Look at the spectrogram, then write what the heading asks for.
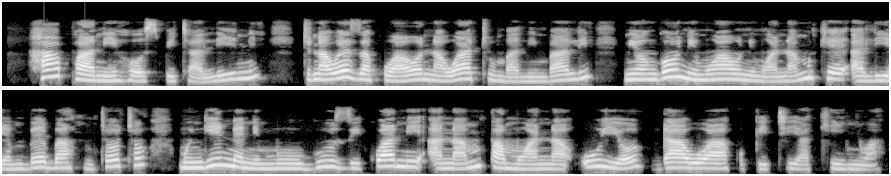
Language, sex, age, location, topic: Swahili, female, 36-49, Nakuru, health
